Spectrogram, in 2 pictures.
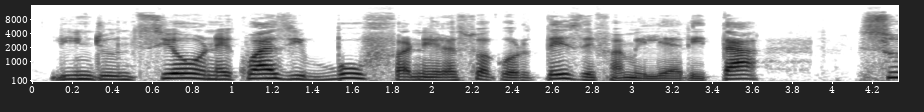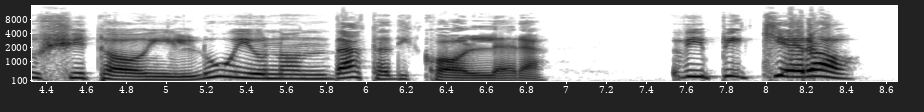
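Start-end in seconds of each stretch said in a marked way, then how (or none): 7.5-8.4 very high shout broken by sobs. A man ordered to put down his spades answers them, shouted while sobbing. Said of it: "gridò singhiozzando per l'emozione".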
